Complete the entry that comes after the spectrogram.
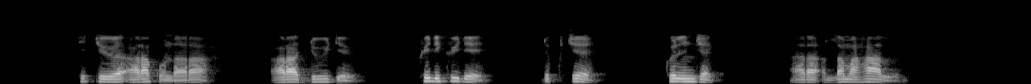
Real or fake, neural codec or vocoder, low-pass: real; none; 5.4 kHz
